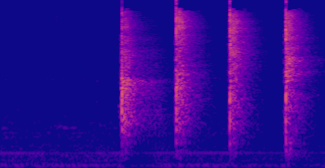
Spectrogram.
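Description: One person clapping: three sharp, evenly spaced hand claps starting about a second in, a little under half a second apart.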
